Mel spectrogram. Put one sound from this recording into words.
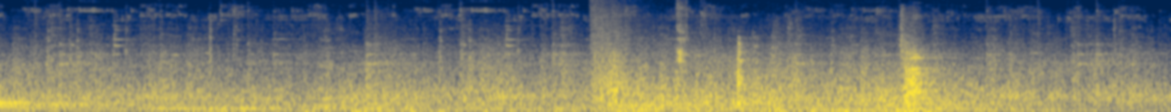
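A metal chain rattles as a wooden crane swings.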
